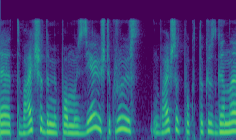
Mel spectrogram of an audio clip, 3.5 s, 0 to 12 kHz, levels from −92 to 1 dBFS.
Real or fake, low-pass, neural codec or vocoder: real; 7.2 kHz; none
